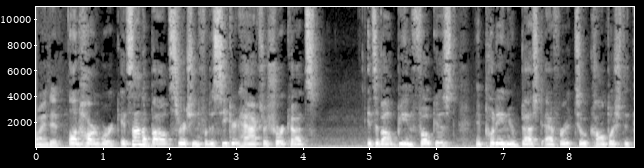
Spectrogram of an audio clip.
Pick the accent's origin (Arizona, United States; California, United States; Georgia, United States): California, United States; Bay Area; I'm from the Bay Area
